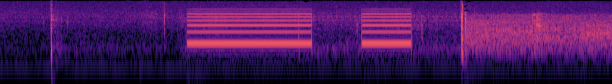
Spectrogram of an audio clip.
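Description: A telephone line connects a phone-in call with a few sharp clicks, then two steady electronic tones, the first longer than the second, and a soft line hiss afterward.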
